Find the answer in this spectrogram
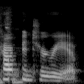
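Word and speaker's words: Carpinteria: have to let's see Carpenteria California world or Carpenteria Carpenteria that's how we pronounce Carpenteria pardon me California world's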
